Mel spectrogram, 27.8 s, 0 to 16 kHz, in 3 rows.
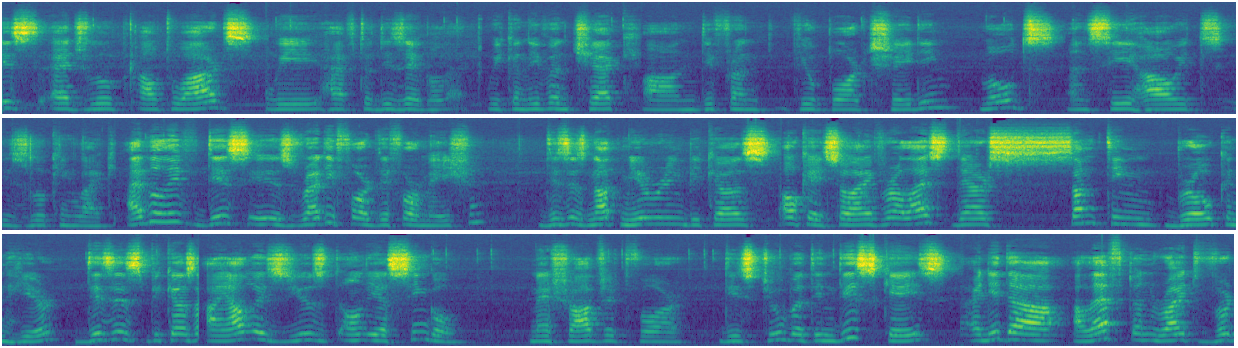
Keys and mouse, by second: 2.3 click, 3.5 Tab, 3.5 middle click, 4.6 click, 6.3 click, 8.6-9.1 middle drag, 9.7-10.0 middle drag, 10.1-10.9 middle drag, 11.8-12.6 middle drag, 15.1 middle click, 15.7 middle click, 16.4 middle click, 19.6 click, 23.1-23.8 drag, 23.9-24.9 drag, 25.1 click.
